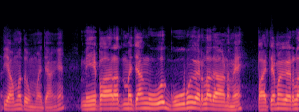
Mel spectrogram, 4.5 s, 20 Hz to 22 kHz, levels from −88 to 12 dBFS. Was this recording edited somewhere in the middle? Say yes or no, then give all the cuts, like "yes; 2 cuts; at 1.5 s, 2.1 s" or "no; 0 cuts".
yes; 1 cut; at 1.2 s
